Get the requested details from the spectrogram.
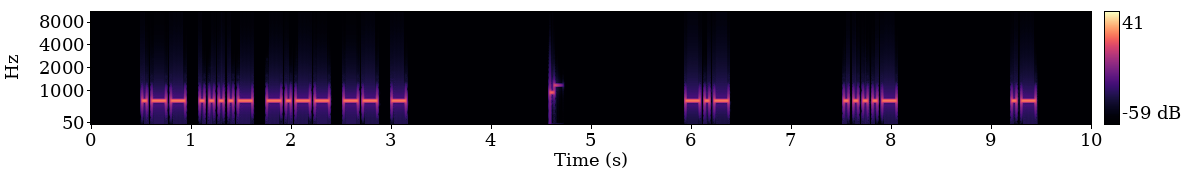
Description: Morse code, heard as a keyed tone, about 25 wpm, spaced as for 13 wpm, 700 Hz. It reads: W4YMT K4A
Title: USA Call Signs - 5 Characters - 8x Character Spacing - 25wpm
